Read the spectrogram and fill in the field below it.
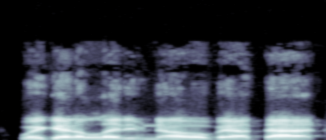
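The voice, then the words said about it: Thick Southern accent, Ryan Palmer impression. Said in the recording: “Palmer with that, that southern, thick southern accent”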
